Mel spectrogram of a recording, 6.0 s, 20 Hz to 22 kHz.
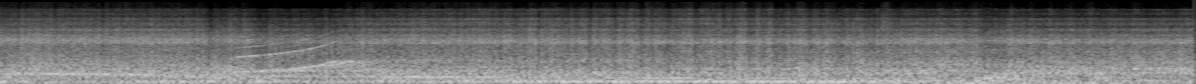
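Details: WWII tank radial petrol engine, turned over 55 turns by hand first, started on both magnetos with starter and booster coil: loud, steady, rough roar with a distinctive note, running evenly after catching; normal healthy running.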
